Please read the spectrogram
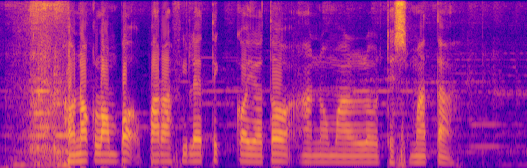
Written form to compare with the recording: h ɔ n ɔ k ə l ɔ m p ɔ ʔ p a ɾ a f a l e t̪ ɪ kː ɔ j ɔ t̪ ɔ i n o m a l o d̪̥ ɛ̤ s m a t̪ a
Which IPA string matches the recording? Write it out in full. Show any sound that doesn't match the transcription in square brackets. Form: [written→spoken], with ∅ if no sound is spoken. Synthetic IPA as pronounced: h ɔ n ɔ k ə l ɔ m p ɔ ʔ p a ɾ a f [a→i] l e t̪ ɪ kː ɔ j ɔ t̪ ɔ [i→a] n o m a l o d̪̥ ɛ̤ s m a t̪ a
